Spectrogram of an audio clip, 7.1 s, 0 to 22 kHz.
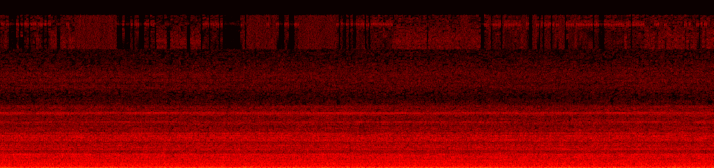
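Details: Land Rover Discovery 3 replacement air suspension compressor, the old one bent by damage, tested on the floor: steady even drone with constant hiss, no knock or rattle, slowly filling the roughly 25-litre tank and lifting the front; normal operation.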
